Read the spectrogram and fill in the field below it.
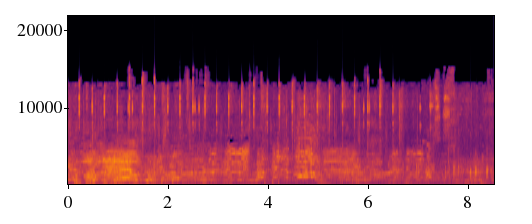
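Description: Nearby young women shout encouragement loudly.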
